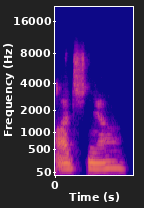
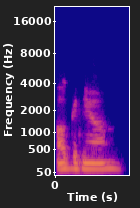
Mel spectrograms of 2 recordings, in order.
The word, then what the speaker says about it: Ajna: chakra, the command center, Ajna. In some regions of South Asia, pronounced Agnya.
